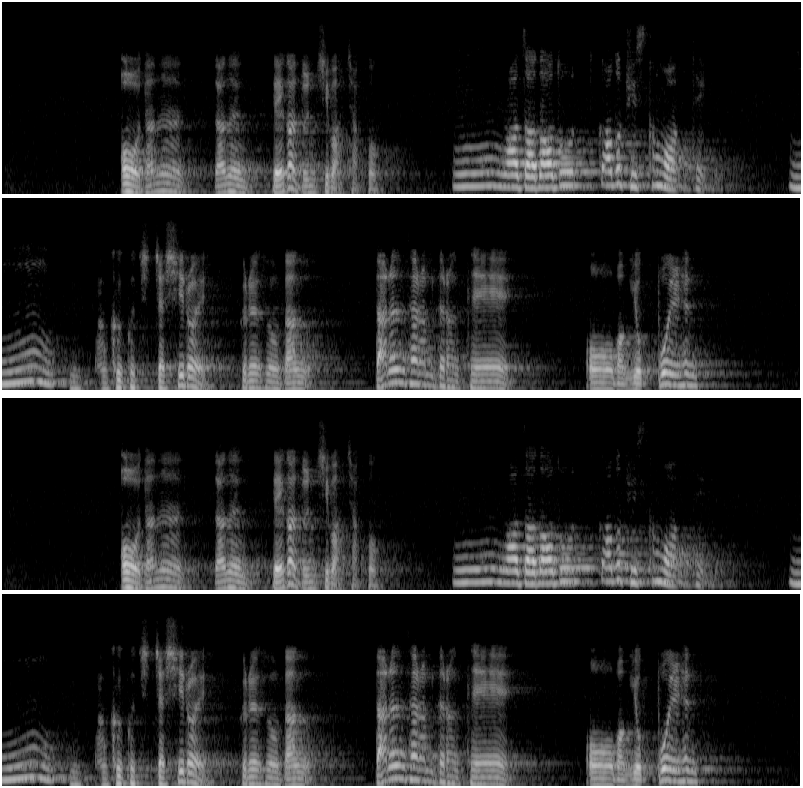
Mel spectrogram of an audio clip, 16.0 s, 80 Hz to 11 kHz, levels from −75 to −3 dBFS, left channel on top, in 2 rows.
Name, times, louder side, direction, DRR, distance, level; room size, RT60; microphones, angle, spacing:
voice 1, 1.2-1.8 2.1-3.8 8.7-10.1 10.4-11.1 11.7-13.1 13.8-15.0, equal, 5° right, 12 dB, 0.7 m, -29 dB
voice 2, 4.5-7.1 7.9-8.6, left 1 dB, 45° left, 10 dB, 1.6 m, -28 dB
24.5 x 24.0 x 8.0 m, 1.5 s
head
